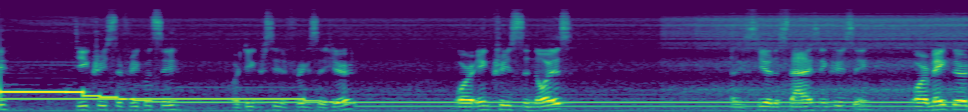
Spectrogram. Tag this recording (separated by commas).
Music, Radio, Speech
